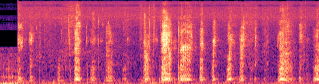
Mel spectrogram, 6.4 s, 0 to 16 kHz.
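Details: Pembroke Welsh Corgi puppy tussling with a human hand during play, recorded 8 November 2014; short throaty growls and grunts burst out irregularly, several per second, some louder rasping peaks, with faint rustling between them.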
